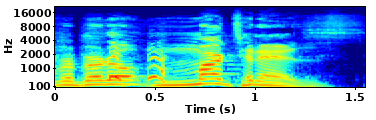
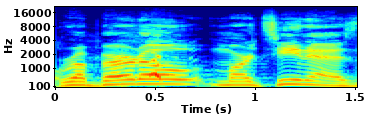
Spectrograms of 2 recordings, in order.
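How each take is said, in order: First: The name is said with English pronunciation. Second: The name is said with Spanish pronunciation. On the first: The speaker calls it wrong. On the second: The speaker calls it right.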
